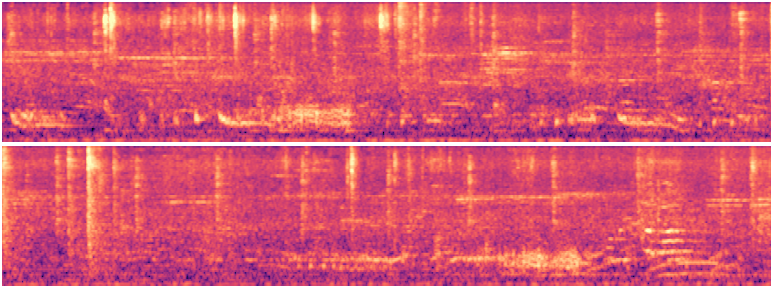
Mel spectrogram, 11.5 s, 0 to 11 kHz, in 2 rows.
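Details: Pigeons at the start of the first pigeon race of 2021, giving low, rolling coos in bursts through the clip, with several birds calling over a steady background murmur and faint clicks.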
